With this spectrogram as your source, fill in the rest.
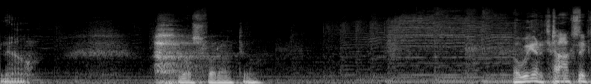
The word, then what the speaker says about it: Nosferatu: Or Nostravatu, or what's his name? Nosferatu? God, this has really been a good show for poor pronunciation, hasn't it? Sorry. I'm making fun of myself right now. Nosferatu.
